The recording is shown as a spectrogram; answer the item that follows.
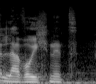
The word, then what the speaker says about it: Lavoignet: Ah, se pronuncia La Voignet. Así como se escucha.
